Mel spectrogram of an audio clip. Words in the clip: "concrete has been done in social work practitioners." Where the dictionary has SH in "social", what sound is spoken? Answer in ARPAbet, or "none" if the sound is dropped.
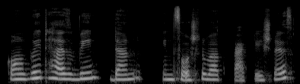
SH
